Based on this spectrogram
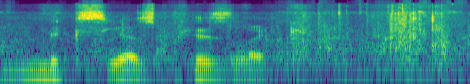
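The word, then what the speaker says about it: Mxyzptlk: Yes, it is pronounced Mixas Pislick.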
